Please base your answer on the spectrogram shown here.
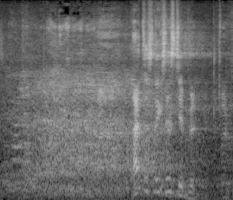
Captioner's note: audience laughs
